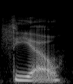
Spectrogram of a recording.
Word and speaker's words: Tayo: And then OOP said she named her other kid Tayo, pronounced Theo.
